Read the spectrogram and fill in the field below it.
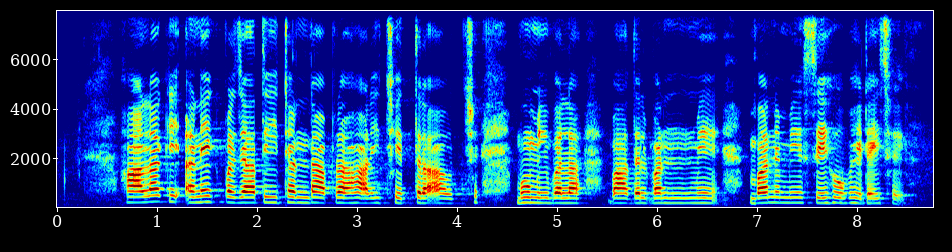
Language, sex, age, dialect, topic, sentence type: Maithili, female, 60-100, Eastern / Thethi, agriculture, statement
